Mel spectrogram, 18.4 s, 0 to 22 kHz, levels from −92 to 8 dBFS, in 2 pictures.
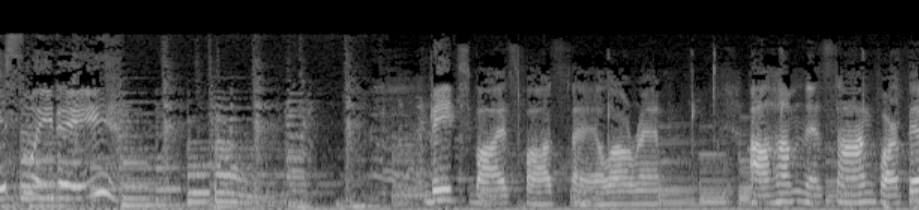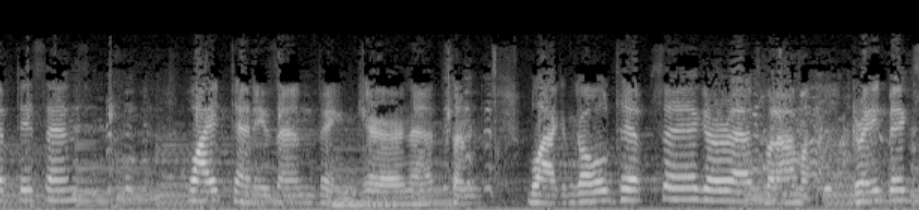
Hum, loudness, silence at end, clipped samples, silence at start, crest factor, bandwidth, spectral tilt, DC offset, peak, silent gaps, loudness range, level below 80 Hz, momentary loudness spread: none; -20 LUFS; 0 s; under 0.1%; 0 s; 18 dB; 11.5 kHz; -5.5 dB/octave; 1%; -4 dBFS; none; 6 LU; -42 dBFS; 13 LU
